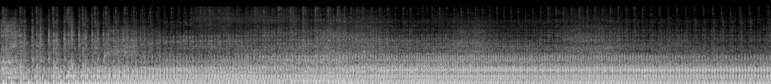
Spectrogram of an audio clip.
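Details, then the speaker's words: BSA D7 Bantam two-stroke restoration project with a new spark plug, on its first ride: uneven crackling note that surges and sags; rough running, and owner asks if it's fuel starvation, unconfirmed. "Do you reckon that's fuel starvation?"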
